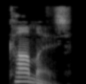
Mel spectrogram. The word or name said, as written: commas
